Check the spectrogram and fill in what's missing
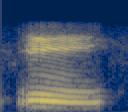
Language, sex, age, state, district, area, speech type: Bodo, female, 60+, Assam, Chirang, rural, conversation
